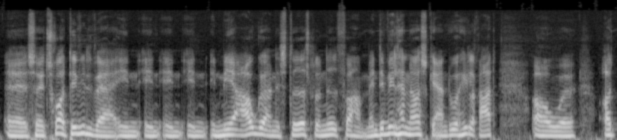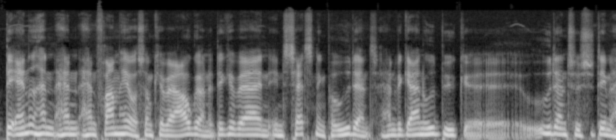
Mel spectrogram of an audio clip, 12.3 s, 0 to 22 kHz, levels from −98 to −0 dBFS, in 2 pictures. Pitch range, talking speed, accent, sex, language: 135-170 Hz, 265 wpm, native, male, Danish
